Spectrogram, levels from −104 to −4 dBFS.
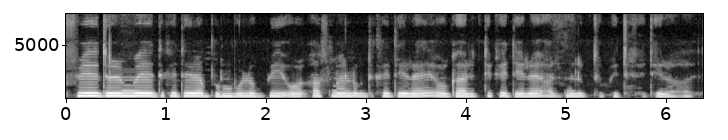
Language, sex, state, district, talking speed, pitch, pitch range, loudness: Hindi, female, Arunachal Pradesh, Longding, 265 wpm, 235 Hz, 230-245 Hz, -14 LUFS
